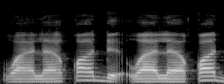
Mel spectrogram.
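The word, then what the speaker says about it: ولقد: Huruf-huruf qalqalah itu kalau hurufnya sukun, kalau hurufnya mati, pantulkan bacanya. Ini huruf dal. Nah, dia sukun, ini tanda sukun atau tanda mati, pantulkan. Walaqad. Nah, mantul seperti itu.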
